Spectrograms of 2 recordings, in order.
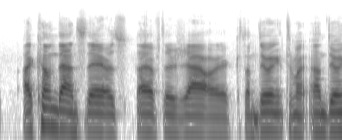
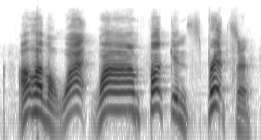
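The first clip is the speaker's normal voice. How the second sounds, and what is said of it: Imitates another person's voice. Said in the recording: “I worked on my Joe Exotic just for you guys ... doing the voice”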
